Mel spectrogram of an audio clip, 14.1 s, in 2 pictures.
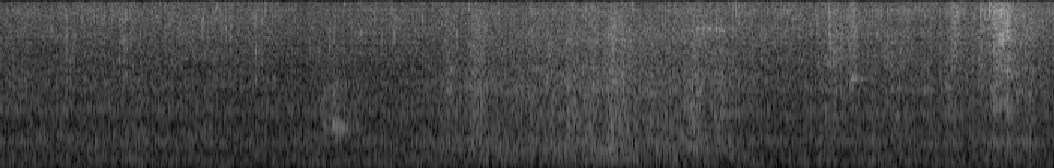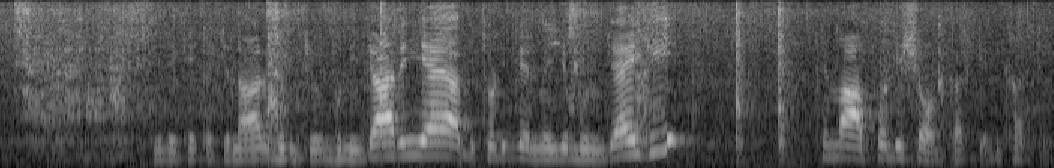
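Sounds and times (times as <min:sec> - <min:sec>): curry sizzling in oil: 0:00.0 - 0:14.0
spatula scraping pot: 0:06.4 - 0:08.0, 0:10.7 - 0:11.6.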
